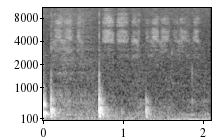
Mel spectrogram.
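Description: Faint strokes of a pen or marker writing on a board, a few short scratches about half a second apart.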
